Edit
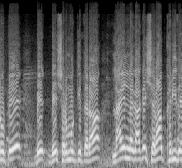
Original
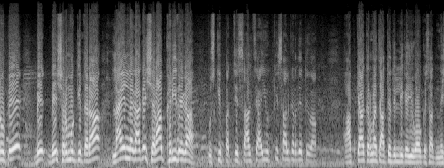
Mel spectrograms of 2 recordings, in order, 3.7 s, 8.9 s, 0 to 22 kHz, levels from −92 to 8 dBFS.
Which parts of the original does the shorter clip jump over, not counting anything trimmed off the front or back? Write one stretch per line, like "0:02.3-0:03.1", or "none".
none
